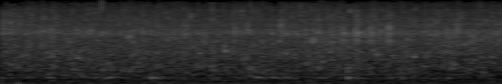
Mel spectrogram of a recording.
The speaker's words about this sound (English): It flowed between two mossy stone walls. It's in the Hudson River watershed. It's definitely kind of your quintessential babbling brook. You can hear it babbling.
